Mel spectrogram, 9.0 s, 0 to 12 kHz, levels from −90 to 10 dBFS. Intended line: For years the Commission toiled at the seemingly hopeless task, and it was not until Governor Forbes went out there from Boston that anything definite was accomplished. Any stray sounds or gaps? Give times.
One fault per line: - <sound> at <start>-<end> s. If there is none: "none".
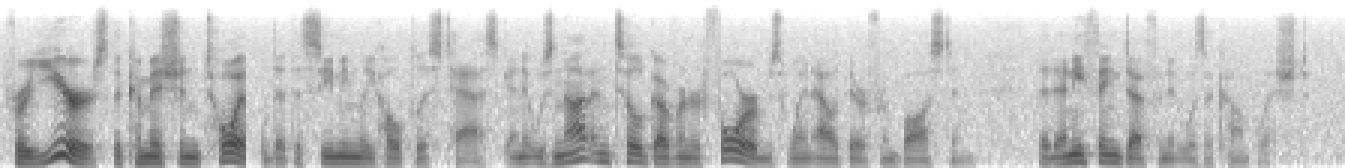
- dropout at 1.6-1.8 s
